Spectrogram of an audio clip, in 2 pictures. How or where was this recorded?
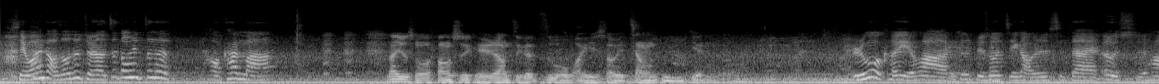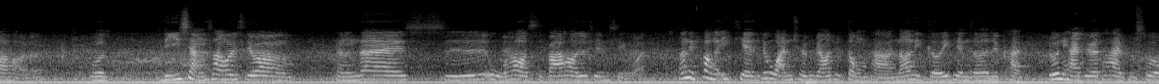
busy venue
